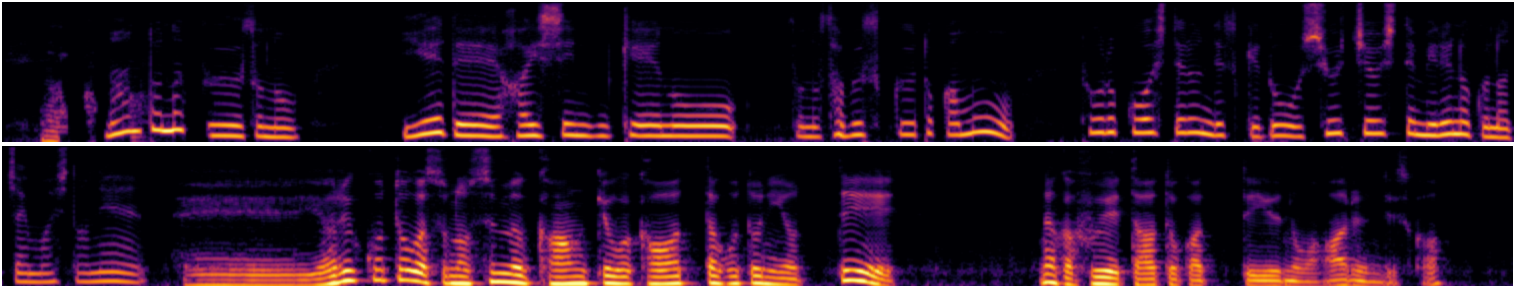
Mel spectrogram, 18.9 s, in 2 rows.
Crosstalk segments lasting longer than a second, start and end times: none

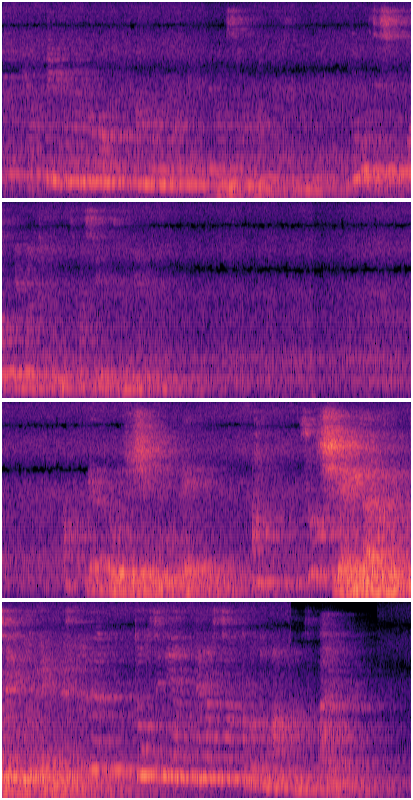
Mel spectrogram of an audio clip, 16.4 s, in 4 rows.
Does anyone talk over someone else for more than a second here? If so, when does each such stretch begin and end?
11.3-12.6

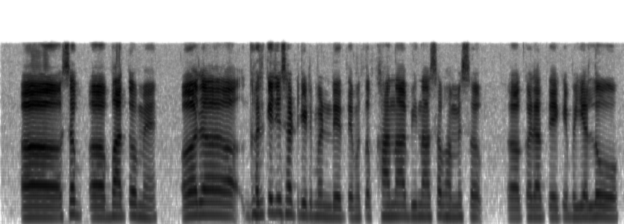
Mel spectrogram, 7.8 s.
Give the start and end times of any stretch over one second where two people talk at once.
none

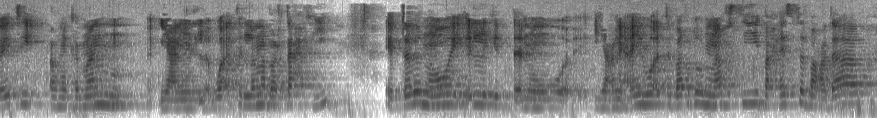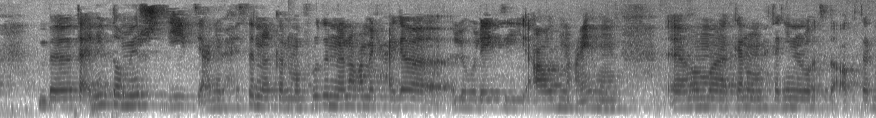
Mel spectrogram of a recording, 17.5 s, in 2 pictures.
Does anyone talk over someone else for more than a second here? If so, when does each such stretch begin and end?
none

